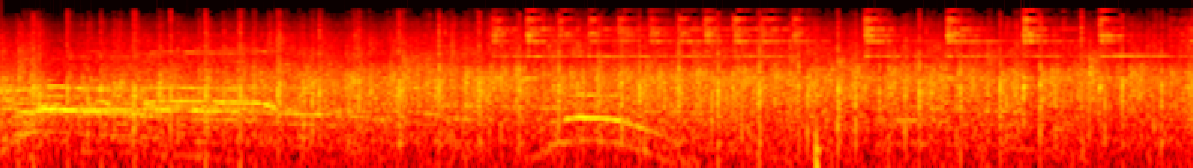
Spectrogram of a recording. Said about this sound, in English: So we'd like to give a call out to our friends from Google who are here volunteering. We're so honored and appreciative. Please let's give them a big round of applause.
